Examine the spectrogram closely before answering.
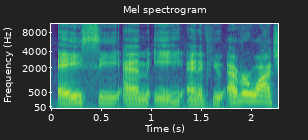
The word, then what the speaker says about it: Acme: about acme is that when you're from philly a lot of people don't call it acme for whatever reason they add like extra syllables to it so it's the acame i'm gonna go over to the acame like what but it's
